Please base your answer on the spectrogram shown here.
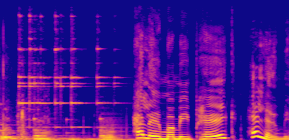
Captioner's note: doorbell chiming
